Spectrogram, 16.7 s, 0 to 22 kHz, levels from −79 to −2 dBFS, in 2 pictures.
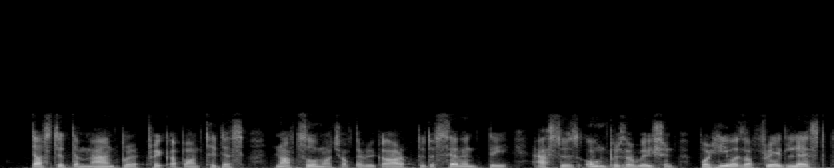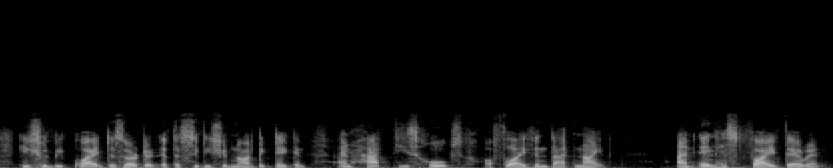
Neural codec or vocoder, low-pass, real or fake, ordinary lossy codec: codec, 16 kHz, 2 kbps, FreqCodec, larger model; 7.2 kHz; fake; MP3, 64 kbps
